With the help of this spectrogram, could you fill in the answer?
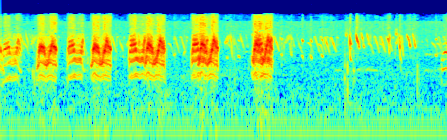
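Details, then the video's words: Quail lure recording, said to be morning calling: six loud, grating bursts in quick succession, then quieter high, thin chirps trailing off. "batair Subha ki awaz | quail sound effect"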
